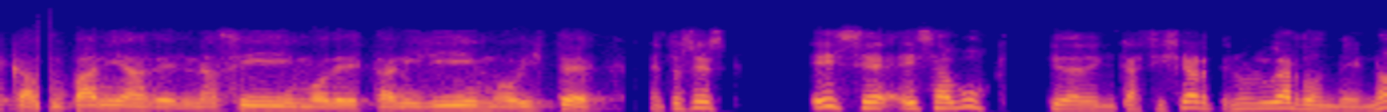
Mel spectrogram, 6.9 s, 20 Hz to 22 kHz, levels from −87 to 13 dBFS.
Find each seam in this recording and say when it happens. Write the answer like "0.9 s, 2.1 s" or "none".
3.2 s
